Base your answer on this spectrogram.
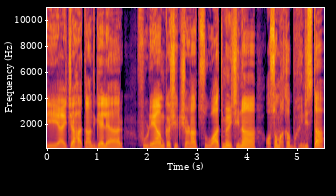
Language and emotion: Goan Konkani, fearful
